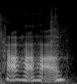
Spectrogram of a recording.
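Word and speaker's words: jajaja: It's pronounced ha ha ha. Because the J is...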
